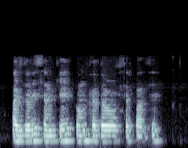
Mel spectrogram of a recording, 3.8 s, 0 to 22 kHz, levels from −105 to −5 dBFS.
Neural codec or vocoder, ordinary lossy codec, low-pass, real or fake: none; AAC, 24 kbps; 5.4 kHz; real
